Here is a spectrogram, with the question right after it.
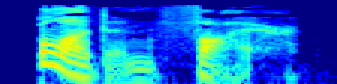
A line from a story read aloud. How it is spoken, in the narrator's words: Dosine growled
